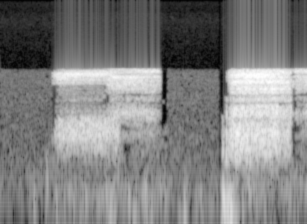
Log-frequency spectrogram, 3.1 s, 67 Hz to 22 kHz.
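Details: Six barn owl nestlings calling as a parent brings food, 2nd May 2020; two long wheezing, hissing snores, the second louder, with soft rustling between them.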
